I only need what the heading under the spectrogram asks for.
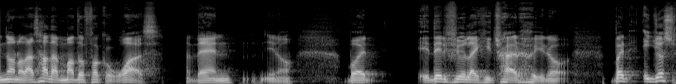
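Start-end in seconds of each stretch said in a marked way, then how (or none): none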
